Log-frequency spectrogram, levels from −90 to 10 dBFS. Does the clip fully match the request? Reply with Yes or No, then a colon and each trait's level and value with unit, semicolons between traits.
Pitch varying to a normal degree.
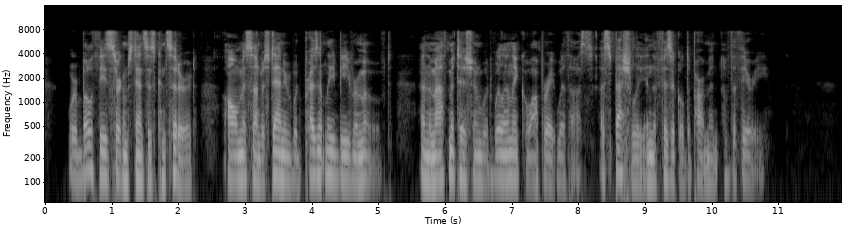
No: narrow, 1.7 semitones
